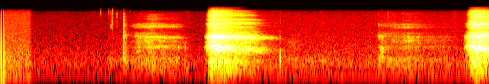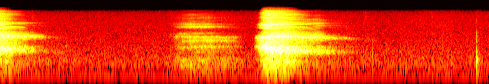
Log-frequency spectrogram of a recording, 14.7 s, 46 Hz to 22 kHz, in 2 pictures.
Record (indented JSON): {
  "exhalation_length": "14.7 s",
  "exhalation_amplitude": 3485,
  "exhalation_signal_mean_std_ratio": 0.32,
  "survey_phase": "beta (2021-08-13 to 2022-03-07)",
  "age": "65+",
  "gender": "Female",
  "wearing_mask": "No",
  "symptom_none": true,
  "smoker_status": "Never smoked",
  "respiratory_condition_asthma": false,
  "respiratory_condition_other": false,
  "recruitment_source": "REACT",
  "submission_delay": "13 days",
  "covid_test_result": "Negative",
  "covid_test_method": "RT-qPCR"
}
